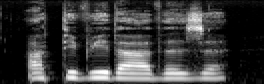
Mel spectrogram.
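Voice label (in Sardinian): "atividades", female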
